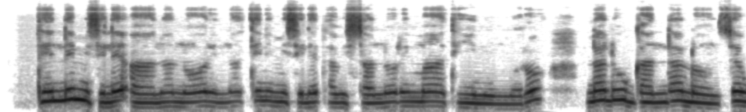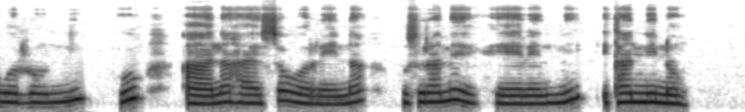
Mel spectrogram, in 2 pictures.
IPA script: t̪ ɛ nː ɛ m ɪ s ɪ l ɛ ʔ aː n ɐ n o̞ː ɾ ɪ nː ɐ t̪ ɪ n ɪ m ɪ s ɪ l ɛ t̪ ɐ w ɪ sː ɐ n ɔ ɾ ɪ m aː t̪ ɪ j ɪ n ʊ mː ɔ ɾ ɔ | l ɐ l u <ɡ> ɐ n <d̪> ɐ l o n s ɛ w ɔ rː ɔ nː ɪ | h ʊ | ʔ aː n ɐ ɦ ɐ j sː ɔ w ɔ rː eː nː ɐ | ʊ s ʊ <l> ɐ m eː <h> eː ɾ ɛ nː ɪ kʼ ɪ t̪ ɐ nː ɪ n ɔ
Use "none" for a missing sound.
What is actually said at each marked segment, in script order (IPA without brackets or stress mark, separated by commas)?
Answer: ɡ, d̪, ɾ, h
